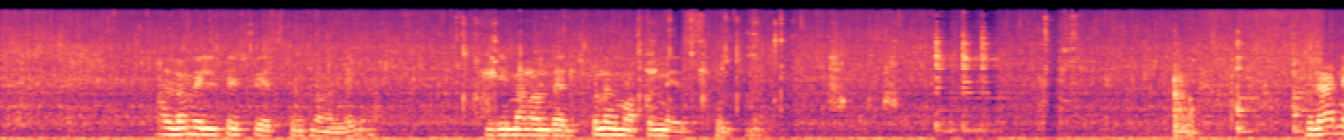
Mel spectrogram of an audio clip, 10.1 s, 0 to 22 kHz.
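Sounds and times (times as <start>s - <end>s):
chicken sizzling in oil: 0.0s - 10.0s
utensils scraping pan: 3.4s - 8.2s.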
